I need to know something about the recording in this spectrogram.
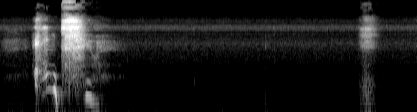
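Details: Deliberately held-back sneezes in a quiet room: two quick stifled sneezes close together, then a faint breathy burst a few seconds later; the attempt to hold them back failed.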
